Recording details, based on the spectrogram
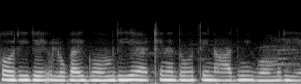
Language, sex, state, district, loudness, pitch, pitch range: Rajasthani, female, Rajasthan, Nagaur, -12 LUFS, 195 Hz, 190-200 Hz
